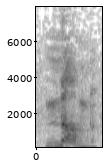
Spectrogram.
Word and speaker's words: numb: that's i've gone completely numb i don't i don't think that you i should uh pronounce the b at the end you know it's like lamb or dumb the bee is not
